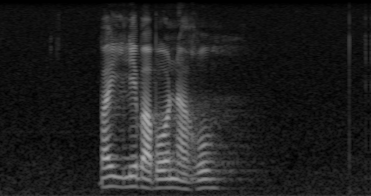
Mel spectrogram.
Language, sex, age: Northern Sotho, male, 19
